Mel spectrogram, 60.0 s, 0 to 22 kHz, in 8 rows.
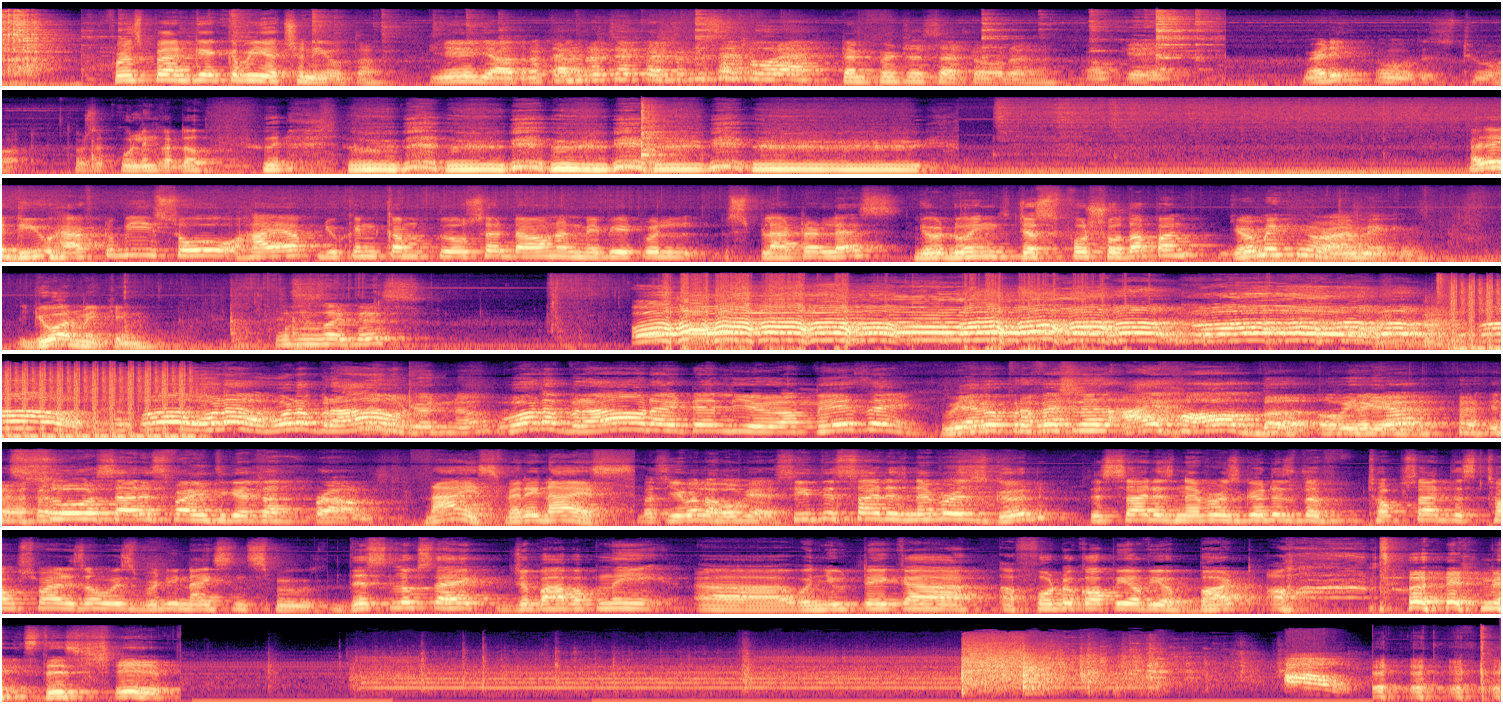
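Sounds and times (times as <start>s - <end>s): steady hum: 0.1s - 25.7s
fast rattling sharp cracks: 29.7s - 31.1s
glass cracking and shattering: 57.2s - 59.0s.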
